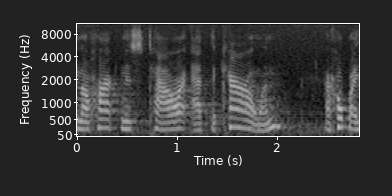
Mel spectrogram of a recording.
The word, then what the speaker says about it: carillon: Carillon. Carillon.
